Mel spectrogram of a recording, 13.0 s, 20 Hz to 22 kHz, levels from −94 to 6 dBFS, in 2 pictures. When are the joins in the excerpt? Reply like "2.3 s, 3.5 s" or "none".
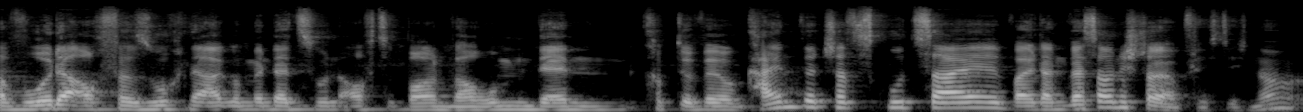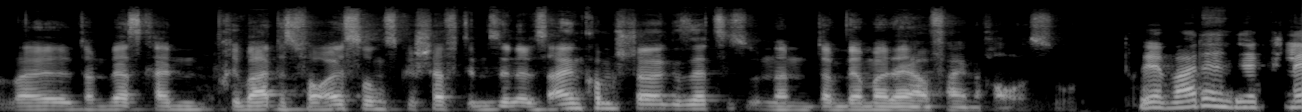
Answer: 7.6 s, 12.0 s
